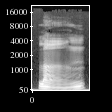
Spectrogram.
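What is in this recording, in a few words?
"leng", Mandarin Chinese, tone 3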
